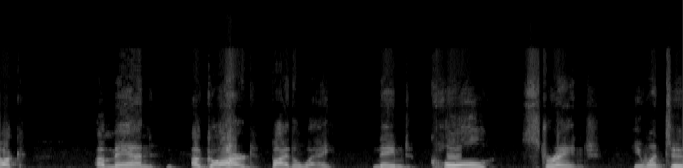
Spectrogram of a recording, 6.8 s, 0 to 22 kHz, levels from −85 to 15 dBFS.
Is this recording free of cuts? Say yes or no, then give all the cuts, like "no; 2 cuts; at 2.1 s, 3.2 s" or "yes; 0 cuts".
yes; 0 cuts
